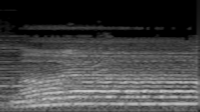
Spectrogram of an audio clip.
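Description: A man's voice chanting a devotional mantra: it enters just after the start, slides upward and settles into one long held note, over a steady sustained instrumental drone.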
